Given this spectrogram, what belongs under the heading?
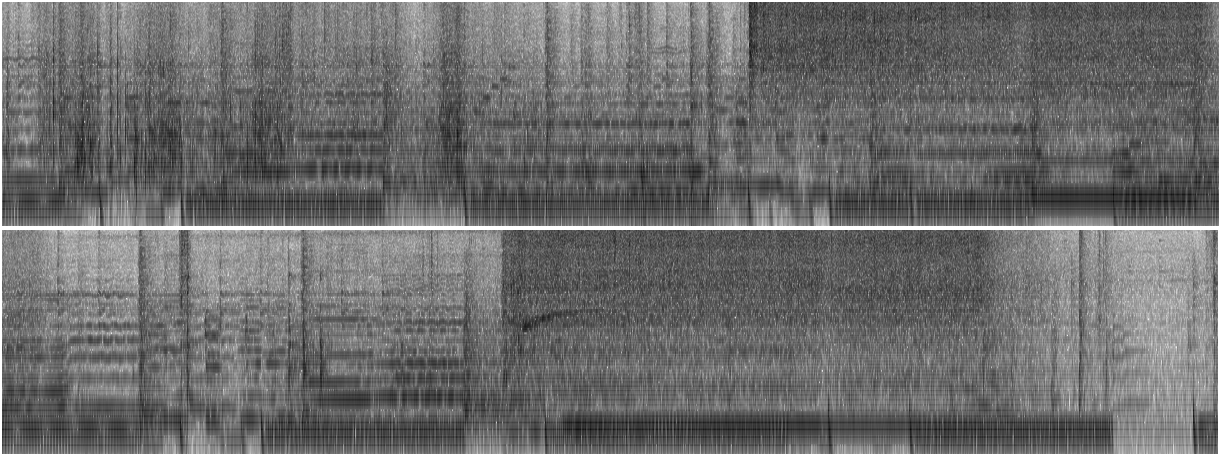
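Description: A coffee grinder whirs loudly through repeated grinding bursts as beans are ground at several coarseness levels for cold brew, the motor pitch shifting between runs with brief pauses and a few rattles in between.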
